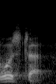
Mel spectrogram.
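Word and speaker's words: Worcester: something else too doc but it's spelled w-o-r-c-e-s-t-e-r we're sister oh yes i say yes lord wooster mm-hmm his mind would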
